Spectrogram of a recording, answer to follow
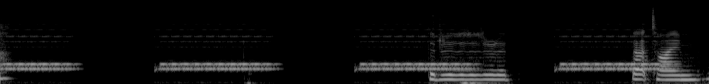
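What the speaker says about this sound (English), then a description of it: "Her phone would be ringing constantly though" A telephone in the video game Higurashi: When They Cry rings in four steady tonal bursts separated by short silences, with a voice speaking briefly over the last two rings.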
